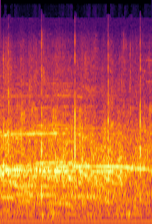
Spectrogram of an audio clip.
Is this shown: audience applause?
yes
